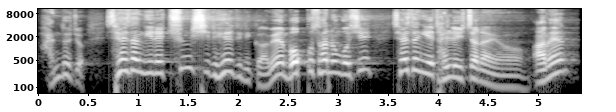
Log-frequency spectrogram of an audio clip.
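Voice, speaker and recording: A male pastor preaches in a very high, lively voice that leaps up and down in pitch. He talks quickly and emphatically, repeating himself and pressing his listeners with rapid yes-or-no questions and calls of amen. The sound carries a long reverb from a church hall. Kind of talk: sermon.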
